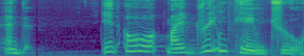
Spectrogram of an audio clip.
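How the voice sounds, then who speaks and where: Very slowly, a woman speaks in a dark, mellow tone marked by vocal fry. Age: 80s+. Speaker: chef. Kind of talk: panel discussion.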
